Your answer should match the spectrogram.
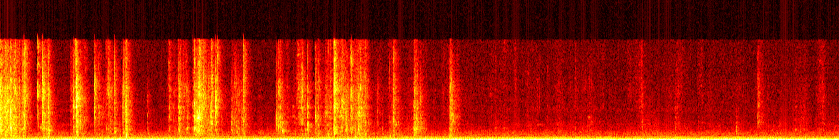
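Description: Faint crinkling and crackling of a foil trading-card pack wrapper torn open and handled, busiest in the first half and sparser later, as the cards are slid out. A steady low hum runs underneath.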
